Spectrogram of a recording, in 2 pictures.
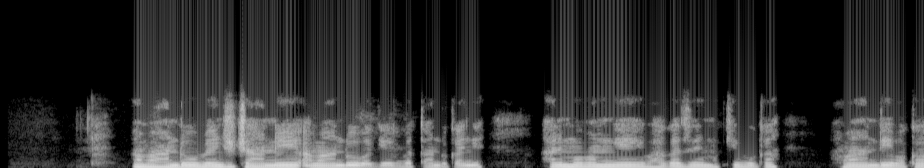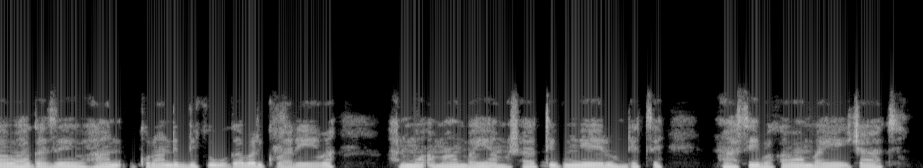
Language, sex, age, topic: Kinyarwanda, female, 25-35, government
